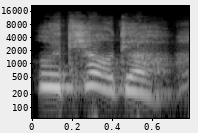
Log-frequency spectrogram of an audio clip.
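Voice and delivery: loud, out-of-breath character voice; panting. A narrator's reading. Exhausted rabbit reaching his friend, panting. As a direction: puff heavily round the words. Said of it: "蹦蹦喘着粗气".

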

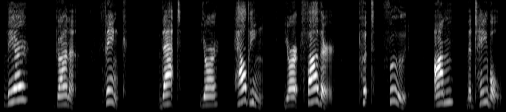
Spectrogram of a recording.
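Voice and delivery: They're, gonna, think said apart, then slow "helping your father"; slow word by word. Shown as a demonstration. Teacher slowing the line down for students, slow and chunked. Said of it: "有这样的几处发音技巧".

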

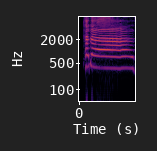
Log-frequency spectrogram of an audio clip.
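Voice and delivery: high, loud, drawn-out fanfare; big acted reveal; triumphant. A narrator's reading. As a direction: present yourself with a flourish. Sam presents himself, dressed.

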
